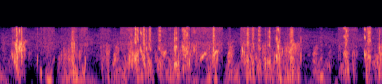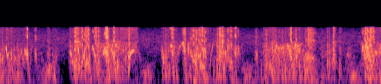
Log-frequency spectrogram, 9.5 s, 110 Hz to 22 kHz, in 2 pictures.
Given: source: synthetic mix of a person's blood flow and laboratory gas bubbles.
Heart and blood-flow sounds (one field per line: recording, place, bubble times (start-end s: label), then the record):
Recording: Doppler ultrasound of blood flow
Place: precordium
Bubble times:
0.11-0.40 s: bubbles
0.42-0.68 s: bubbles
0.73-1.10 s: bubbles
1.23-1.40 s: bubbles
1.49-2.77 s: bubbles
2.98-3.79 s: bubbles
4.22-4.47 s: bubbles
4.52-5.25 s: bubbles
5.42-5.52 s: bubbles
5.62-6.49 s: bubbles
6.77-7.79 s: bubbles
7.95-9.06 s: bubbles
9.27-9.54 s: bubbles
From the record:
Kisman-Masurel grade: 444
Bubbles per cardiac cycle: continuous sound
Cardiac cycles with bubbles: 100%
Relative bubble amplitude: maximal (0.775 to 0.999)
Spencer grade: 4 (maximum detectable bubble signal sounding continuously throughout systole and diastole of every cardiac period, and overriding the amplitude of the normal cardiac signals)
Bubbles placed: only in the low amplitude regions of the cardiac cycle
